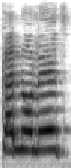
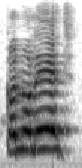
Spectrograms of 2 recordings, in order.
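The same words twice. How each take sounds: First: कनोलेज again with the k pronounced; k clearly sounded; wrong pronunciation repeated. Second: कनोलेज with the k sounded, "ka-no-ledge"; wrong way, k spoken; wrong pronunciation. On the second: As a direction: sound the silent k in कनोलेज on purpose. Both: Shown as a demonstration. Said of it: "इस word को हम ऐसे थोड़ी बोलेंगे".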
